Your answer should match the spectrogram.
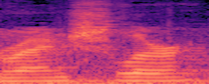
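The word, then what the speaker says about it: Rentschler: Could you please state your name for the record and spell it? Uh, Dr. Wrenchler.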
